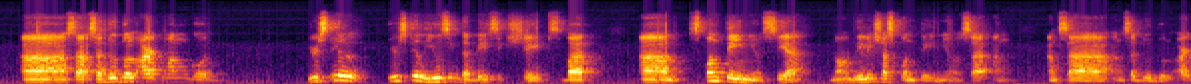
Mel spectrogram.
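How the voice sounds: A man talks at a medium pitch and a fairly slow pace. His pitch varies in an ordinary way.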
